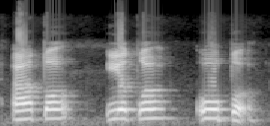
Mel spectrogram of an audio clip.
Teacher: तौ को जब हम साकिन हालत में अदा करेंगे तो इसकी आवाज़ को हम हिलाएंगे, अपने मखरज से हिला देंगे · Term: कलकला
